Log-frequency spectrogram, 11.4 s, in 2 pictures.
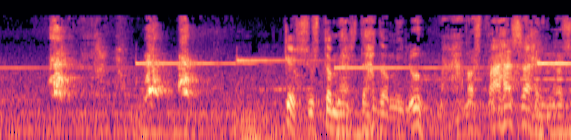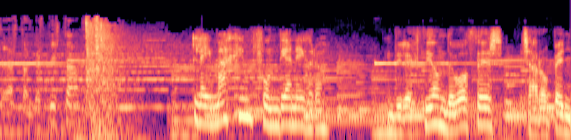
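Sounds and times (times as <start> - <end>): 
dog barking: 0.5 - 2.1
speech: 2.9 - 11.4.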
